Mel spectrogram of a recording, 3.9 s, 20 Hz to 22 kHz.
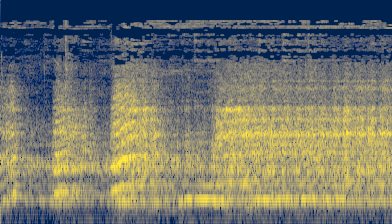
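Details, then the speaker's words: Pedal Electric AWD II e-bike with error 8, rear motor connection swapped to front motor for diagnosis: steady hum and faint even whine under throttle, no grinding; error 8 gone, motor runs normally. "So you see that is working and the error 8 is gone. So this is the rear motor connected to the front one."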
